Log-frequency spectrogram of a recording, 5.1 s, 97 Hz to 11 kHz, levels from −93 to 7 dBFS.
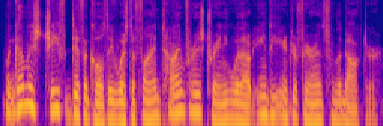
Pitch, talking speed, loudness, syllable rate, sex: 135 Hz, 190 wpm, -18 LUFS, 6.1 syllables/s, male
